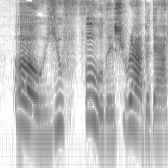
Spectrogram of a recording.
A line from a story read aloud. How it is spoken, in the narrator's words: sighed Lucy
